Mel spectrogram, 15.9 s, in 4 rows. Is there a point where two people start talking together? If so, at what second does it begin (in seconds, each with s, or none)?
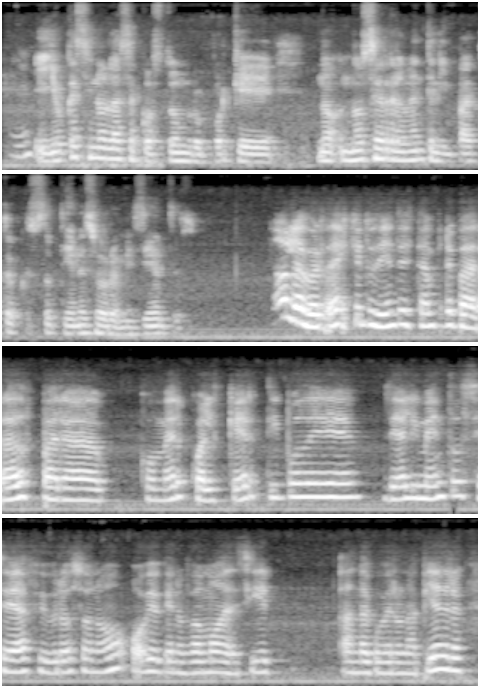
none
